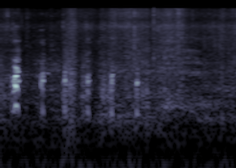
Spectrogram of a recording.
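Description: A man laughing: a run of short "ha" pulses, about four a second, that fade out within the first second and a half.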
